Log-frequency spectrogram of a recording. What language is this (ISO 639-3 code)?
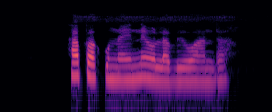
swa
